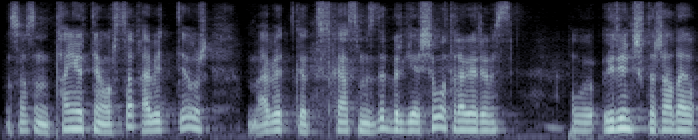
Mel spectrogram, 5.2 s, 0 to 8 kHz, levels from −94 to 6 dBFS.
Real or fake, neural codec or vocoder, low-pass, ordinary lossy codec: fake; codec, 16 kHz, 16 kbps, FreqCodec, smaller model; none; none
